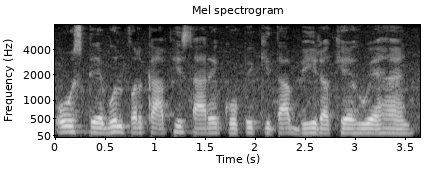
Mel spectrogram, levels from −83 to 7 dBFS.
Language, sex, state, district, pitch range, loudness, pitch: Hindi, male, Jharkhand, Palamu, 120-135 Hz, -14 LUFS, 125 Hz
